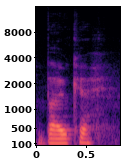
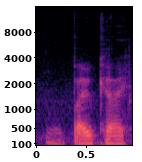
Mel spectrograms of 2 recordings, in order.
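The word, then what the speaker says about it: bokeh: them these days down not Boca bouquet now if you want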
